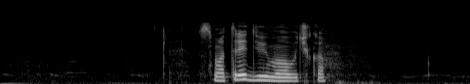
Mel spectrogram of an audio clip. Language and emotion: Russian, neutral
